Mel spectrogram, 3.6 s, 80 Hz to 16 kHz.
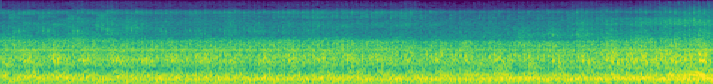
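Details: John Deere 6600 diesel tractor in for an injector leak fix settles into a steady, even idle with no misses or knocks; a leaking stack pipe at the top of number one injector is found while checking, yet it runs clean.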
